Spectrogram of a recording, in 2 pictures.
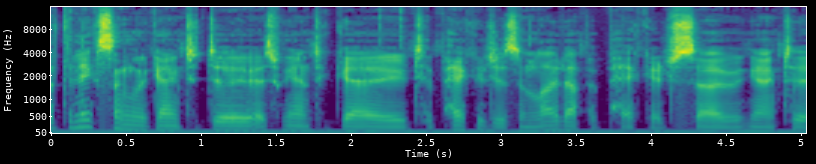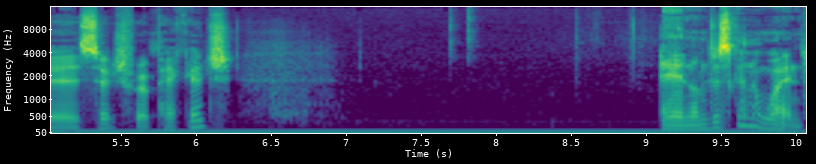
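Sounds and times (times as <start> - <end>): low electrical hum: 0.0 - 10.0
computer mouse clicks: 7.6 - 7.9.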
